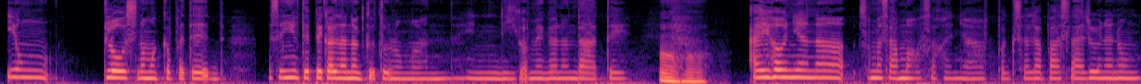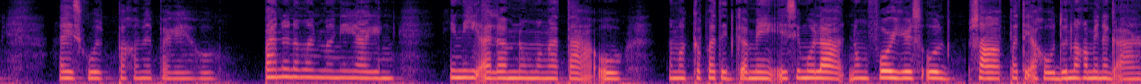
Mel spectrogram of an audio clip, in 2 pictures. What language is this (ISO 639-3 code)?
fil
